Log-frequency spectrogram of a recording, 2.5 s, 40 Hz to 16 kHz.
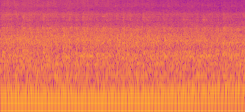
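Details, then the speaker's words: Semi truck diesel idling during a pre-purchase inspection while air pressure builds toward about 90 psi and the suspension fills. Deep, steady rumble with an even beat, no knocks or rattles: healthy idle. "You're listening for any kind of leaks or air leaks while your suspension is filling up. Man, it sounds good though."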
